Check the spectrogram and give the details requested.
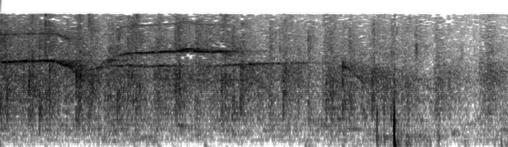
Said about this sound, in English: Once again, let's give him another warm round of applause.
